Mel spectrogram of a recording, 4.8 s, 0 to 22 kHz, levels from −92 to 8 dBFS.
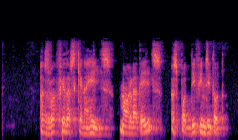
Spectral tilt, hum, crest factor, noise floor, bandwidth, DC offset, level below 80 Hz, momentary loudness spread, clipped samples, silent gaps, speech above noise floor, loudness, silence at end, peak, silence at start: -4.5 dB/octave; none; 16 dB; -62 dBFS; 7.8 kHz; under 0.1%; -54 dBFS; 5 LU; under 0.1%; none; 46 dB; -16 LUFS; 0.25 s; -2 dBFS; 0.8 s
